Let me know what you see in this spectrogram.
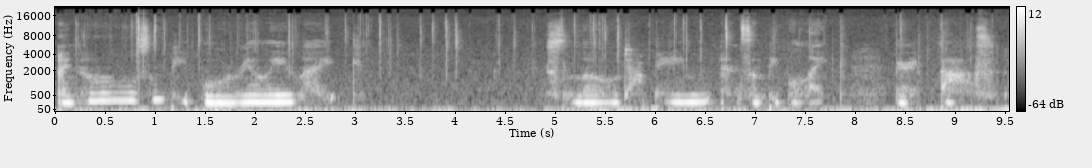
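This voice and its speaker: A soft-spoken woman with a high pitch and a gentle tone speaks very slowly, leaving long, frequent pauses, over noticeable background noise. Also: fairly even intonation. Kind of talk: ASMR soft-spoken chatting to camera. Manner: soft-spoken, gentle.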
